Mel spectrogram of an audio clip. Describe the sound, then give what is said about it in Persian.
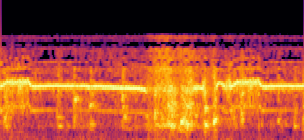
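A steady high-pitched tone sits over a busy flock of chickens clucking and squawking at a poultry farm for women in Sar-e Pul province, Afghanistan, with a rooster-like crow rising in the middle, loud, no talking. “از بخش فرم های پرورش مرغ و گوی شیری”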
